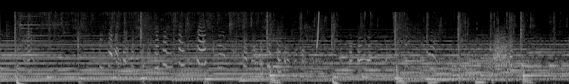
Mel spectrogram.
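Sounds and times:
experimental electronic percussion music: 0.1s - 5.6s.

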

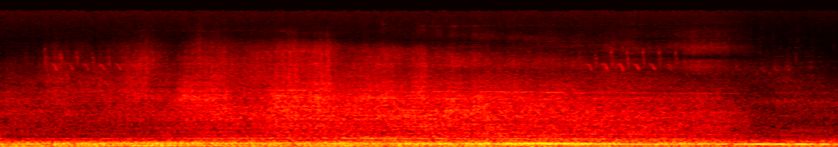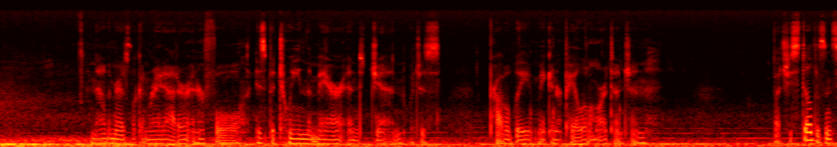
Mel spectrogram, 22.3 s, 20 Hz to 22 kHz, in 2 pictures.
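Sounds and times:
large truck engine rumbling past on the way to the dump: 0.0s - 22.3s
speech: 14.6s - 17.1s, 17.8s - 20.0s, 21.5s - 22.3s.

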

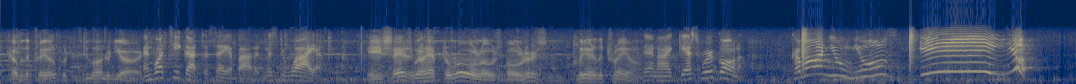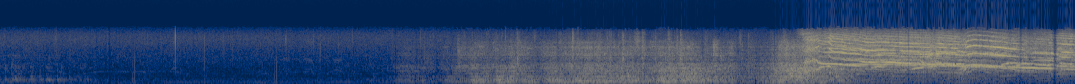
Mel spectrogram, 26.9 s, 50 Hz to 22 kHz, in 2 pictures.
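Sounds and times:
speech: 0.1s - 13.0s
rumbling commotion: 0.8s - 14.8s, 18.3s - 25.8s
group of men whooping cheers and hollers: 23.4s - 26.8s.

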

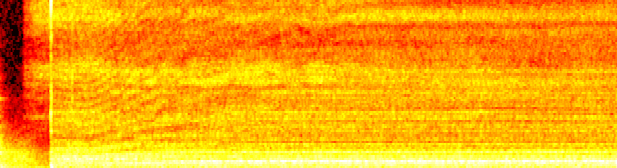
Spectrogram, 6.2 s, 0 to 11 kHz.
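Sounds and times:
torch flame hissing while lighting wood pellets in a stainless steel smoker tube: 0.0s - 6.1s.

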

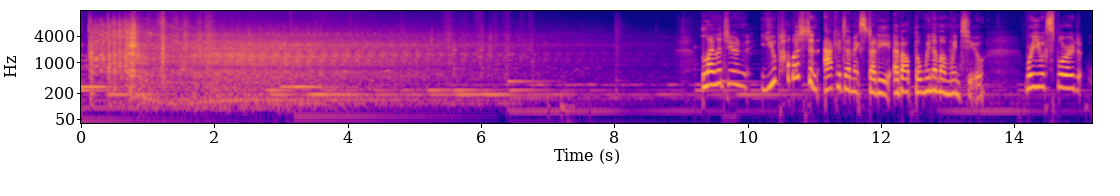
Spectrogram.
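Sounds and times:
loaded truck engines starting, idling and pulling away after dark: 0.0s - 8.8s
speech: 9.4s - 15.1s.

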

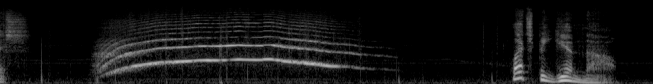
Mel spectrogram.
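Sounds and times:
speech: 0.0s - 0.3s, 5.1s - 6.2s
police siren wailing: 0.7s - 4.8s.

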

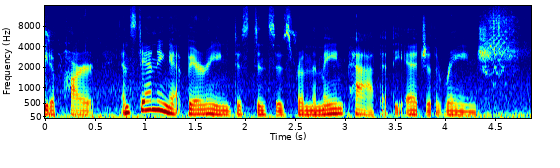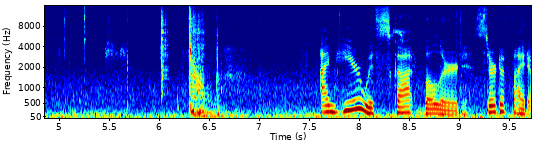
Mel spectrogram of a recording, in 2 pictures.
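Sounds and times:
speech: 0.0s - 4.8s, 7.6s - 9.7s
quiet outdoor ambience at an archery range: 0.0s - 9.7s
arrow loosed with a brief swish at an archery range: 4.4s - 6.9s
arrow landing in an archery target with a sharp solid thwack: 6.0s - 6.8s.

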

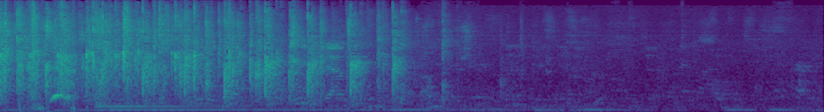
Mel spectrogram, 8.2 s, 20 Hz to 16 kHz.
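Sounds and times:
audience applause: 0.0s - 4.2s.

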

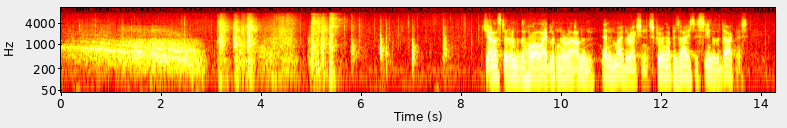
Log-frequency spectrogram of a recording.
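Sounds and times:
elevator hum and whine sliding down in pitch as it stops: 0.0s - 2.9s
scattered knocks and steps: 3.0s - 8.4s
speech: 8.5s - 14.2s.

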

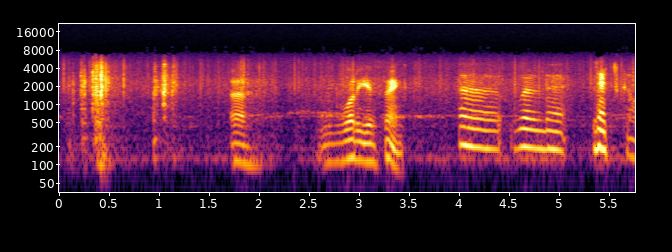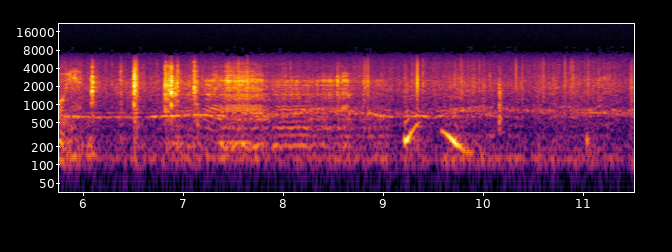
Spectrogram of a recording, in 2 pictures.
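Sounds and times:
speech: 1.7s - 6.1s
door creaking as it swings: 6.0s - 9.2s.

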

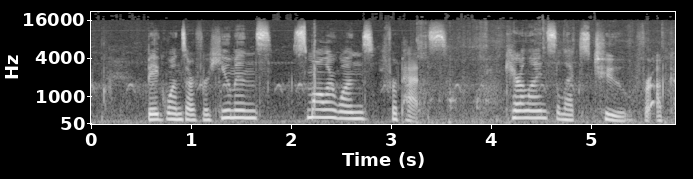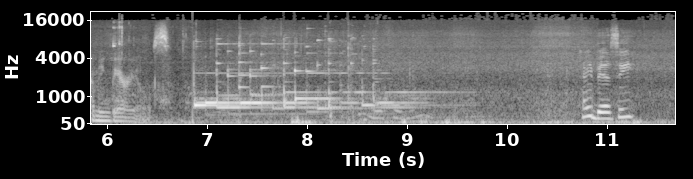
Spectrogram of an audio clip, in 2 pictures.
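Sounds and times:
speech: 0.6s - 6.7s, 10.8s - 11.4s
mobile phone ringing with a melodic electronic tone in a burial sanctuary office: 6.9s - 9.8s.

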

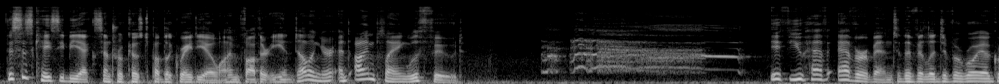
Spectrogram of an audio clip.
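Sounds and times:
speech: 0.1s - 4.8s, 7.7s - 9.9s
low rumble: 0.4s - 9.9s
rooster crowing: 5.4s - 7.6s.

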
